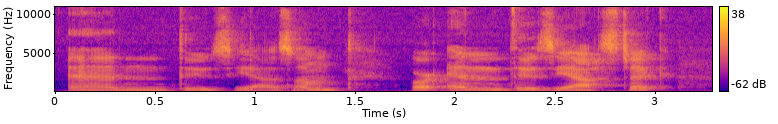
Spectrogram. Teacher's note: this first syllable in the letters en is unstressed at the beginning, we don't really say it with the red tent vowel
